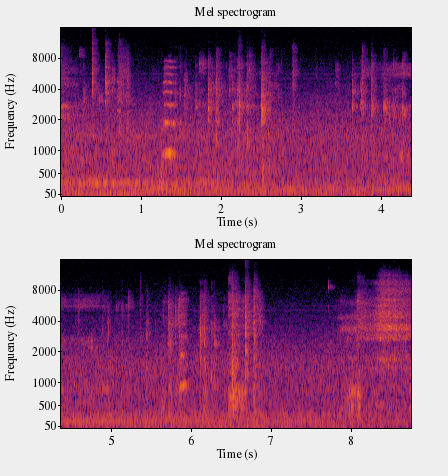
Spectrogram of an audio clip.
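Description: Faint, irregular clicking of computer keyboard keys being typed, as in a quick web search.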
